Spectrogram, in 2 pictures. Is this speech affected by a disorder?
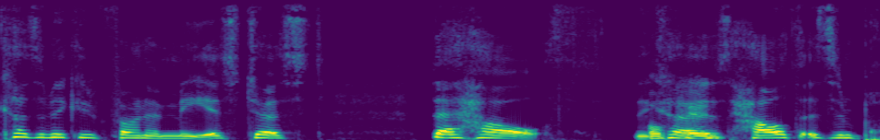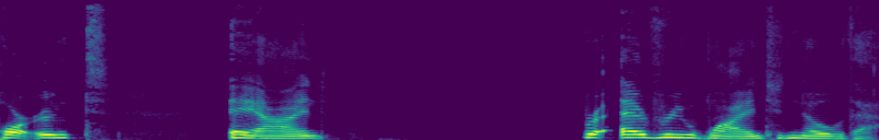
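Yes: Down syndrome.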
